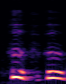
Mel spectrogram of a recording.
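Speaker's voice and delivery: high, mock tearful huffs; imitated sobbing gasps. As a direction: huff like a friend about to cry. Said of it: "he goes like this".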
